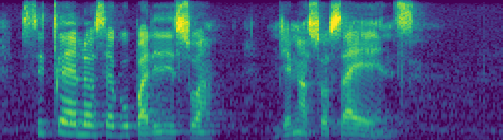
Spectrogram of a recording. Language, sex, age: Swati, male, 26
